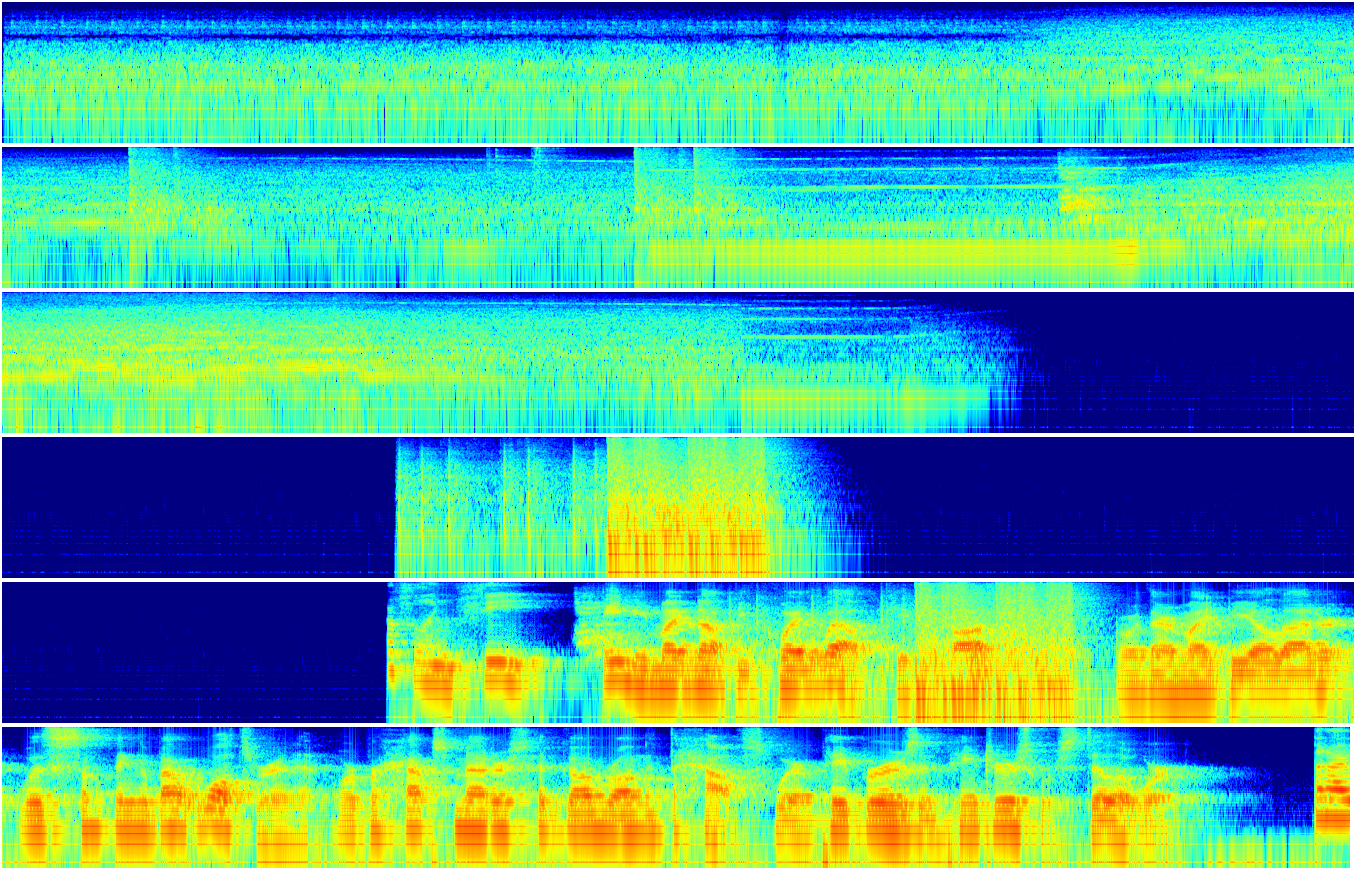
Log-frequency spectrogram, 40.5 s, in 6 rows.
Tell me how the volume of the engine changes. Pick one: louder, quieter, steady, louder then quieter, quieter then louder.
louder.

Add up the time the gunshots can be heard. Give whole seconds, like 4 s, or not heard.
6 s.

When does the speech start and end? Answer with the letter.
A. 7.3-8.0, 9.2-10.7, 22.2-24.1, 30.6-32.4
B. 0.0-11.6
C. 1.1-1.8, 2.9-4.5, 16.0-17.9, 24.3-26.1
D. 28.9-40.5
D.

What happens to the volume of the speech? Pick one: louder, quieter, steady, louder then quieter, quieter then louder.
steady.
